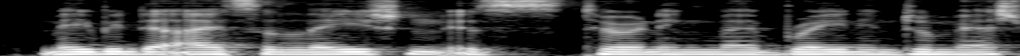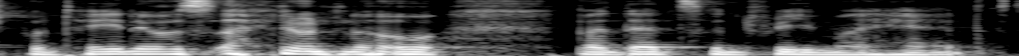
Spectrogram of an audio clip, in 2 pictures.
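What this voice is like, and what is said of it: German-accented English. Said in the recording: “my German accent”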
